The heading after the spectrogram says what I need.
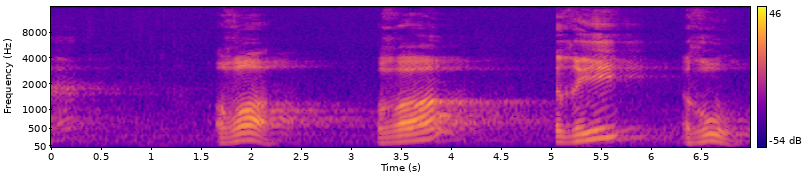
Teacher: Nah, sama dengan huruf kha. Nah, di tenggorokan tapi bahagian atas, lebih dekat ke mulut. Ya, jadi bacanya gha, ghi, ghu. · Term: huruf ghain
